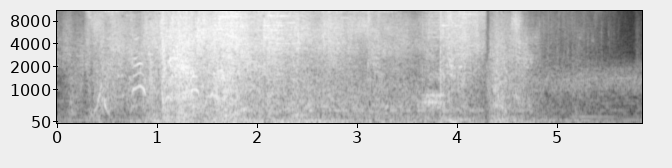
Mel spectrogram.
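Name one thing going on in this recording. Magic blasts and blows clash in a fast fight.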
